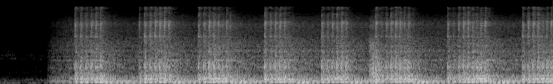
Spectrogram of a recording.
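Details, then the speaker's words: Honda Scoopy FI scooter running: harsh rattling roughness pulsing about 1.5 times a second from inside the CVT; rough CVT noise, cause still to be checked. "Kondisinya yaitu terdapat bunyi kasar pada bagian dalam CVT-nya seperti itu ya teman-teman. Bunyinya bisa dikatakan terlalu kasar itu teman-teman ya."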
